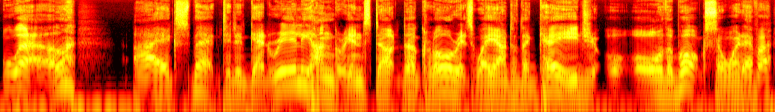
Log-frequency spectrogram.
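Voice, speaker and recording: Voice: animated, measured pace, dry recording, studio quality. A performer voicing a precocious, indignant young boy, emphatic and fiercely defensive. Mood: anxious musing. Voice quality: shaky, climbing toward shrill. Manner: emphatic, articulate, argumentative.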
